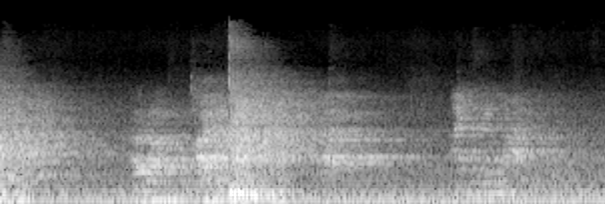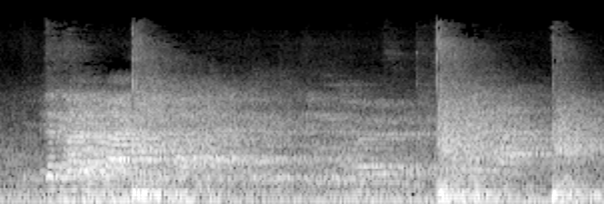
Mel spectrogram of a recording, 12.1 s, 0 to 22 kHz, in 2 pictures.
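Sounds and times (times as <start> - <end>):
murmur of voices: 6.1 - 11.6.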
